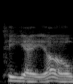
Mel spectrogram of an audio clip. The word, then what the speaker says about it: Tao: Now, in ancient, 19th century, early 20th century English interpretations of Chinese, it was spelled T-A-O, but it was always pronounced as in D-A-O.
